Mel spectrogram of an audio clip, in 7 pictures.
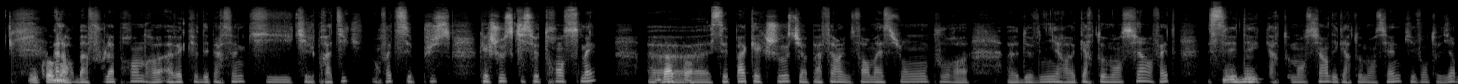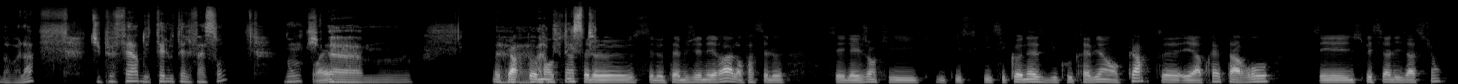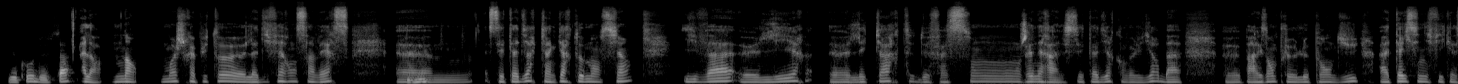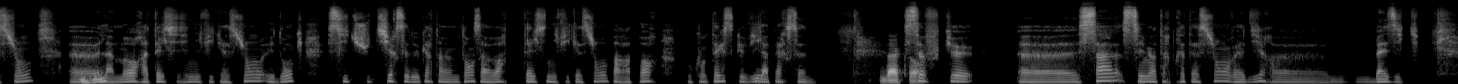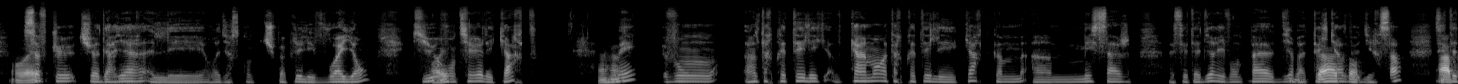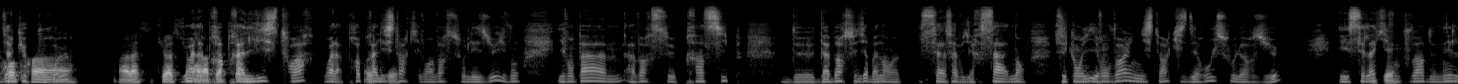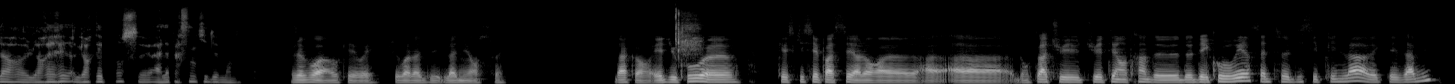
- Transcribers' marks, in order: tapping; other background noise; stressed: "basique"; stressed: "message"; stressed: "l'histoire"
- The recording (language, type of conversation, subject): French, podcast, Peux-tu raconter une expérience qui t’a vraiment surpris ?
